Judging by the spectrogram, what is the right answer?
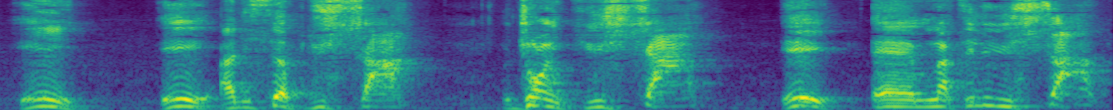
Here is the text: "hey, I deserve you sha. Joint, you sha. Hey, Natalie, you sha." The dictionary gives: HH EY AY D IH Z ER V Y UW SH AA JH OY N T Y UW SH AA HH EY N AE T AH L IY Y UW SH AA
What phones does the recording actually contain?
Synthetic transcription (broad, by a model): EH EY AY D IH S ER P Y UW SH AA JH OY N T Y UW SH AA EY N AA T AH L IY Y UW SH AA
